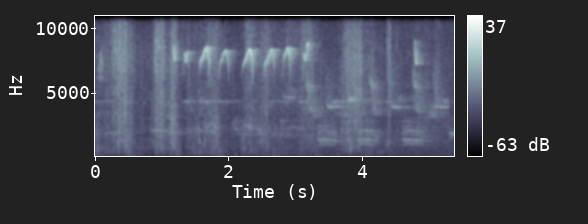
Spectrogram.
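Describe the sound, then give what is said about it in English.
A wood warbler, one of several present, sings a high, quickening series of thin notes that run into a trill, with other birds calling and footsteps crunching along beneath as someone walks south. “There's more than one wood warbler here.”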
